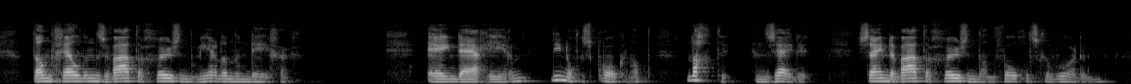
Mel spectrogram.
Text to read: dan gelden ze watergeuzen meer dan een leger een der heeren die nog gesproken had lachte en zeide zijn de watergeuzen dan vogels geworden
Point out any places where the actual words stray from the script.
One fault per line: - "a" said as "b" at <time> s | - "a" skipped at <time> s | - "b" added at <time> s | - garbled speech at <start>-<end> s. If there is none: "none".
none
